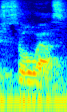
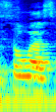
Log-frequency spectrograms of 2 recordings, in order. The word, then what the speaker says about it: psoas: All right, so the psoas muscle, the P is silent. So the psoas muscle is related to the bending.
